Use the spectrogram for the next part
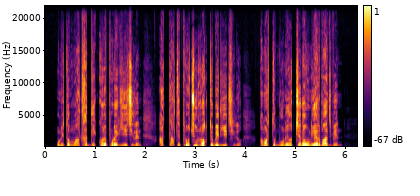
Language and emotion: Bengali, fearful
